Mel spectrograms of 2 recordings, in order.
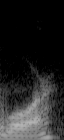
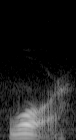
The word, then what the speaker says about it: wore: war war where war can you pronounce war we're not war boring bore nuclear core yesterday i wore four shirts rima con la valabra guerrera says war negativity i wore a war war war i wore sweaters during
